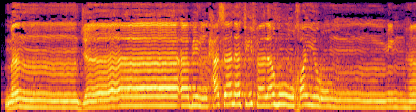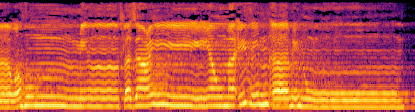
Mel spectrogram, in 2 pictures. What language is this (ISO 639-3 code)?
ara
